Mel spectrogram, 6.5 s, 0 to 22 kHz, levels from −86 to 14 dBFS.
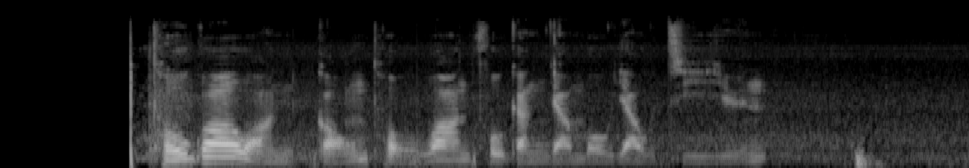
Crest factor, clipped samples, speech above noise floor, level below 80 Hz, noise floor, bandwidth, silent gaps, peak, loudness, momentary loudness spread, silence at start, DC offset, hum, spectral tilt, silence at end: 24 dB; under 0.1%; 33 dB; -64 dBFS; -56 dBFS; 13 kHz; none; -2 dBFS; -23 LUFS; 22 LU; 0.85 s; under 0.1%; none; -4.5 dB/octave; 0.7 s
